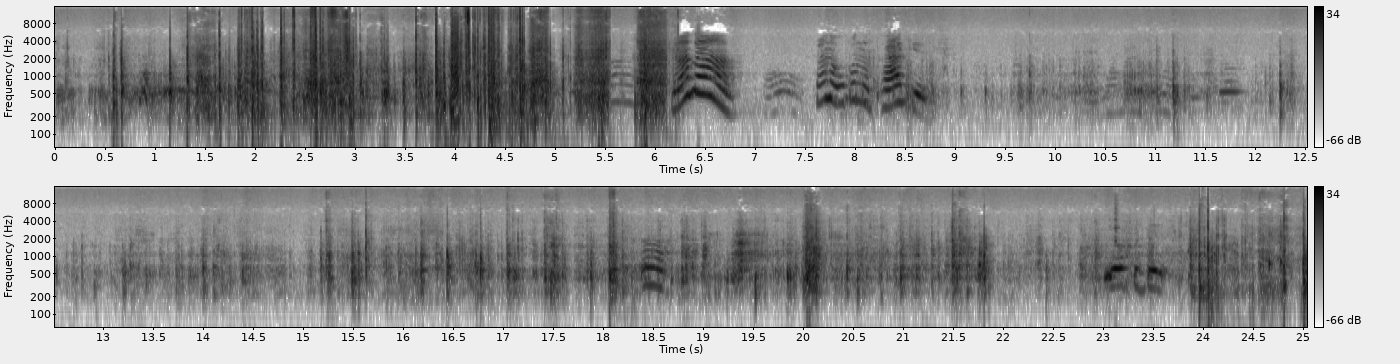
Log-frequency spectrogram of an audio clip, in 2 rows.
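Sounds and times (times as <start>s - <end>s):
packaging snapping and popping: 0.0s - 6.1s, 12.1s - 23.2s.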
